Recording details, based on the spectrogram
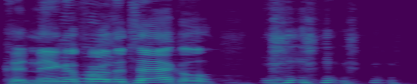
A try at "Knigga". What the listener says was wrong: I don't think that's how you pronounce it. Knigga. You know how the K is silent and no? Nigga. It's just nigga.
